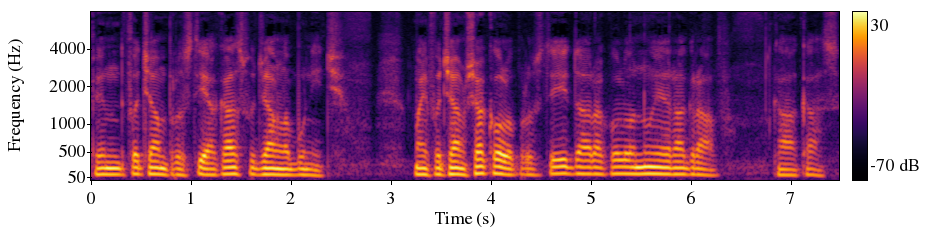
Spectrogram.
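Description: With a dark, mellow tone, a man speaks at a fairly low pitch and a fairly slow pace, his intonation monotone and flat. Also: quiet background. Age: 50s. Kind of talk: interview testimony.

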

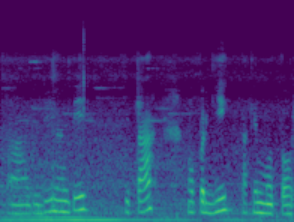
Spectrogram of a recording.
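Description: At a moderate pace, a woman speaks in a somewhat breathy, dark, mellow tone with light background noise. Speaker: cleaning service worker vlogger. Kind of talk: casual vlog chat. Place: home room. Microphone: phone near.

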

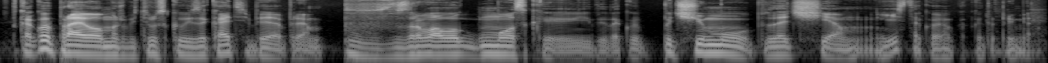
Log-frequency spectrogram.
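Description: This man's fairly low voice carries vocal fry, lively intonation and big swings in loudness at a moderate pace with hardly any pauses, recorded dry with no echo against a quiet background. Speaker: podcast host. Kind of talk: interview, casual conversation. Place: studio.

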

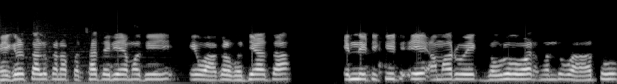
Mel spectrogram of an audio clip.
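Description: With music in the background, a man speaks at an extremely high pitch for a man, in very even loudness and monotone, flat intonation. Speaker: retired bank employee, party worker. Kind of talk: street interview at protest.

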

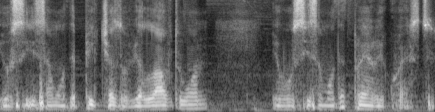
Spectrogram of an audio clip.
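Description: A man with a very deep, low pitch speaks at a moderate pace. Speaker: preacher. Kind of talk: religious address to viewers. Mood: fervent, emotional. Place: open country. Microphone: phone near.

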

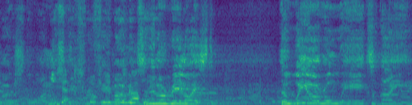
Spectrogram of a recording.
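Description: Crowd noise fills the background as a man speaks in a raised, projected voice at a very fast pace. His pitch is high, with ordinary variation. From Britain. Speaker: rally speaker. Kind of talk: rally speech. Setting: outdoor rally with crowd. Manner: emotional, rousing, crowd-addressing. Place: street.

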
